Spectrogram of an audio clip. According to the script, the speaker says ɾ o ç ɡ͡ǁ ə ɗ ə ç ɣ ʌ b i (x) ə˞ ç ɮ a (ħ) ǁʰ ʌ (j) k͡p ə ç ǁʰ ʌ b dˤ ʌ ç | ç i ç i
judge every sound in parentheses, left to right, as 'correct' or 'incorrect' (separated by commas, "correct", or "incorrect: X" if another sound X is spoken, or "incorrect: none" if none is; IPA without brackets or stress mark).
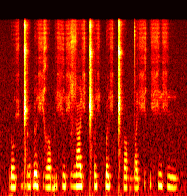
incorrect: ç, incorrect: ç, incorrect: ç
